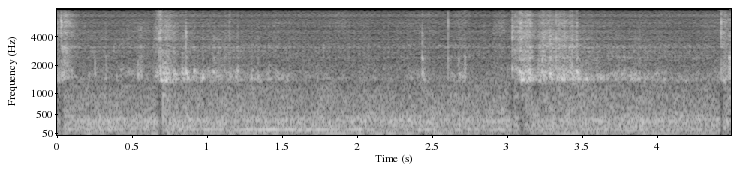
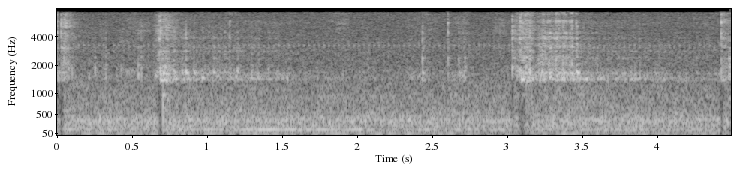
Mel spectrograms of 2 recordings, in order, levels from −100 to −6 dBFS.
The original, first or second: second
